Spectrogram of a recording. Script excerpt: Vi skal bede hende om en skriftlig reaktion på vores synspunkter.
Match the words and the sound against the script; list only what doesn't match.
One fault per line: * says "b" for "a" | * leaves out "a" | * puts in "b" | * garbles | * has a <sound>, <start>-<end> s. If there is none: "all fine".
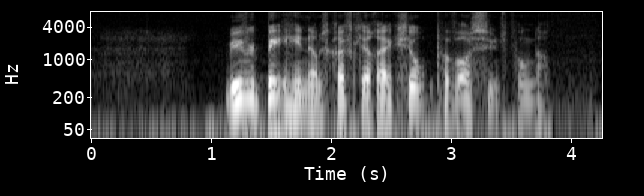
* says "vil" for "skal"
